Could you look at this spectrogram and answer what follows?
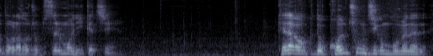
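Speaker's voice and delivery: ordinary talk, nothing marked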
